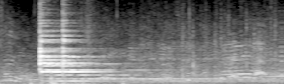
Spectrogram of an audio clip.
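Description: Boxing ring bell at a WBSS bantamweight semifinal bout, one sharp metallic strike followed by a quick second ring that decays slowly, heard over steady arena crowd noise with commentary.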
